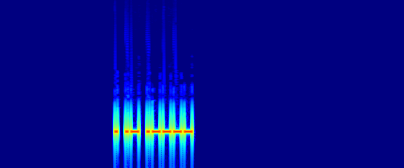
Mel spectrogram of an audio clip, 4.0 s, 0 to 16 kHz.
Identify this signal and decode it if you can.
Morse code, heard as a keyed tone, about 44 wpm, 700 Hz. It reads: EA1
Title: Callsign Prefixes for Top 25 DXCC - 45wpm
